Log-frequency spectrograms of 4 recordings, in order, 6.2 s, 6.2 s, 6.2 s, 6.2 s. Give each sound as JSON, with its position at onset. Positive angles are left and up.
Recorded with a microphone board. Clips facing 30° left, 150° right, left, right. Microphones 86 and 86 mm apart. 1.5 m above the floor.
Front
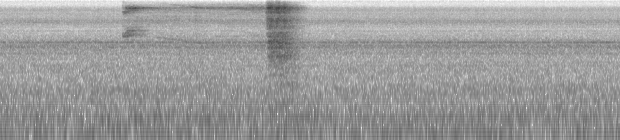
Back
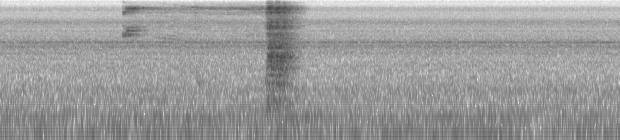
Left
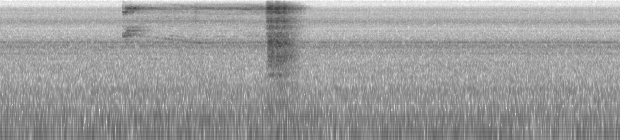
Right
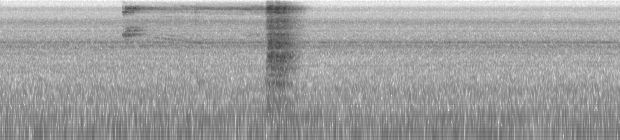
{"t": 1.2, "sound": "a drill", "azimuth_deg": -125, "distance_m": 4.0}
